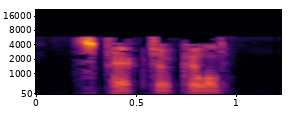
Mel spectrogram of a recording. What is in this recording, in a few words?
"spectacled", english; adjectives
